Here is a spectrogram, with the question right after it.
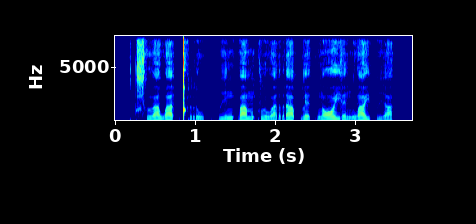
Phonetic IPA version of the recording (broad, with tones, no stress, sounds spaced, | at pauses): t͡ɕʰ ɯ˧ a̯ w a˦˥ t̚ kʰ r uː˨˩ k̚ p i˦˥ n p a˦˥ m k l u˨˩ a̯ r a˦˥ p̚ l e˨˩ k̚ n ɔː˥˩ j e˩˦ n w a˥˩ j p i˧ a̯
